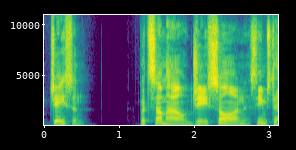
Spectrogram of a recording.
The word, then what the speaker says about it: JSON: promoted the json format says it's pronounced like the name jason but somehow json seems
